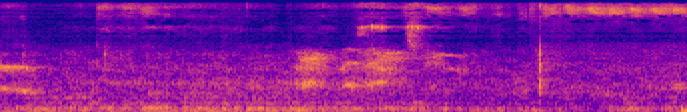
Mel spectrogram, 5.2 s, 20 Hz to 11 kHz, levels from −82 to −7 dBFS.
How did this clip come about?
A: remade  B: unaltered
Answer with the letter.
A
